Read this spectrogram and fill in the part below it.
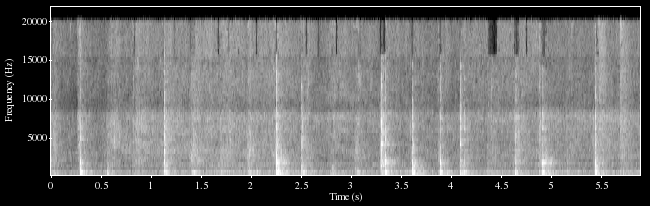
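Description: Tomatoes sautéing for thakkali soru, stirred with a ladle: a soft sizzle underlies a run of sharp, regular scraping knocks of the ladle against the pan, roughly two per second, close and distinct, with no talk.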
